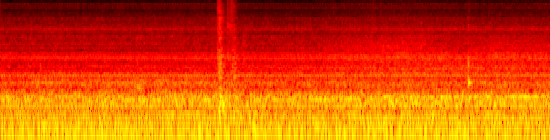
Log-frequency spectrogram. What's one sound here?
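A tram rumbles steadily along its tracks.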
